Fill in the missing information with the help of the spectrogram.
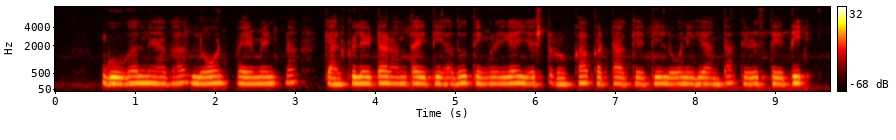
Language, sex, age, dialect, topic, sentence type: Kannada, female, 18-24, Dharwad Kannada, banking, statement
